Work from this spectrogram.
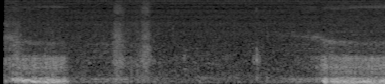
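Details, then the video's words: A female English bulldog snores snuggled on her owners' bed, loud, rumbling breaths with a quiet pause between them. "Rosie the English bulldog snoring!!"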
